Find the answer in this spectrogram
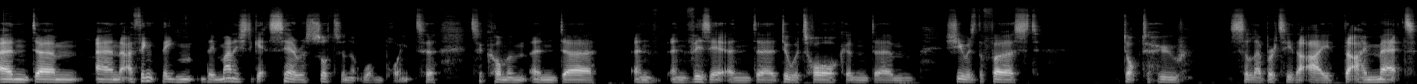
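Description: This man speaks at medium pitch and a moderate pace, in a monotone with flat intonation. The sound is dry and close with no echo, on a very clean recording with a silent background. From northern England, Grimsby. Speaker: podcaster. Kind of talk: interview. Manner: halting.

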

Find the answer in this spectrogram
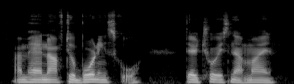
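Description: On a very clean recording with a silent background, a man of fairly low pitch speaks in a monotone, flat intonation, the sound dry and close with no echo. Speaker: podcast host, physical therapy student. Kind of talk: solo podcast monologue. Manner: casual, rambling.

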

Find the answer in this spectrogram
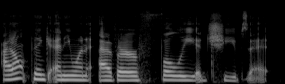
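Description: A woman with an American accent talks in a normal speaking voice at medium pitch, keeping a moderate pace and fairly even intonation on a very clean recording with a silent background. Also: dry, close sound with no echo. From Arizona. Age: 20s. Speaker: podcast host, recent graduate. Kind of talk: casual chat.

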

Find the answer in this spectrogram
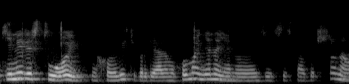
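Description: Her dark, mellow tone carries fairly even intonation as the woman talks at a fairly quick pace. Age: 20s. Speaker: art student and photographer. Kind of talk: casual interview.

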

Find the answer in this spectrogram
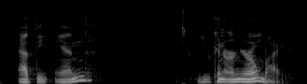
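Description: A man speaks with an American accent and ordinary pitch variation. His tone is dark and mellow. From California, Central Valley. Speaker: recovery speaker, former BMX racer. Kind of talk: interview conversation. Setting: studio, across the table.

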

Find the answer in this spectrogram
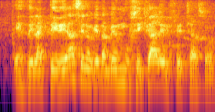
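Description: Noticeable background noise and audible room echo surround a man talking fairly quickly at a fairly high pitch. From Santiago, Chile. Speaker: band musician. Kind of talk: interview.

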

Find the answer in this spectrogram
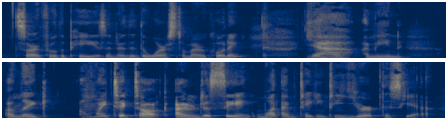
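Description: The woman's pitch sits fairly high. Her voice is somewhat breathy. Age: 20s. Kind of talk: casual solo monologue. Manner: low-energy, subdued.

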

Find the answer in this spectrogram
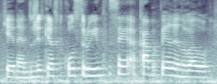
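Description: There is noticeable background noise and audible room echo as a woman talks at a fairly quick pace. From Brazil, Recife (Pernambuco). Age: 30s. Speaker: actress and singer. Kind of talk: casual interview chat.

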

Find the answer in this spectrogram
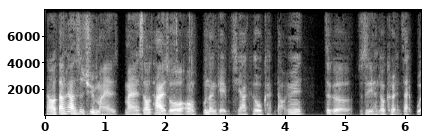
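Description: A man with an ordinary speaking voice, medium in pitch, at a fairly quick pace and with fairly even intonation. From Taiwan, Tainan. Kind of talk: casual chat.

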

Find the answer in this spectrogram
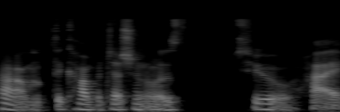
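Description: With an American accent and vocal fry, a woman talks at a moderate pace against a quiet background. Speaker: entrepreneur. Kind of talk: interview.

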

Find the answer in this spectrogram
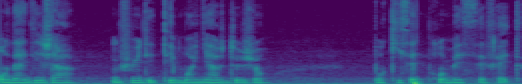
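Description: A woman speaks at a very slow pace. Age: 40s. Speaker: podcast host. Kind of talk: personal reflective monologue. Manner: hesitant, many fillers.

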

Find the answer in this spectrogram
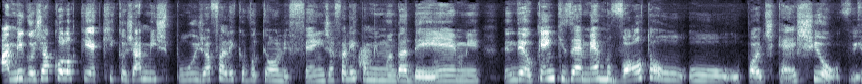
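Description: This woman has a plain, everyday voice, fairly high in pitch, and she speaks with hardly any pauses. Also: ordinary pitch variation, moderate pace. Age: 20s. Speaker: student podcast co-host, singer. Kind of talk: casual chat.

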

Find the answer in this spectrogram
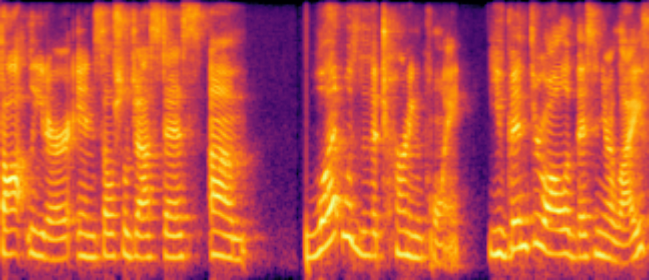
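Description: A woman with a normal speaking voice, medium pitch, ordinary pitch variation, a moderate pace and an American accent. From US suburbs. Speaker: podcast host. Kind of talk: podcast interview.

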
